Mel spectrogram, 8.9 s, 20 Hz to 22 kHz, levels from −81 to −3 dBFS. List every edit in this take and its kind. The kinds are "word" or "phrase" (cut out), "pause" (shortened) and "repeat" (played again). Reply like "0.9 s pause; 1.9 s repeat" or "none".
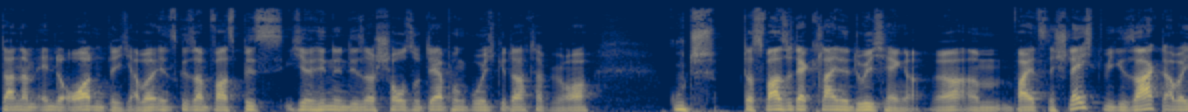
none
